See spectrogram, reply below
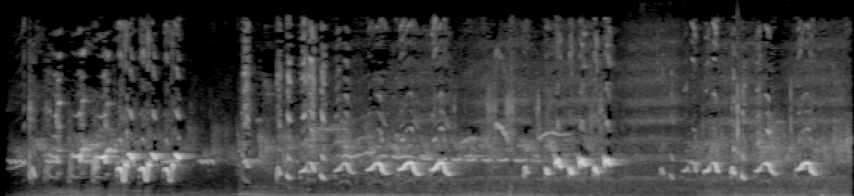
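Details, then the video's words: Sooty-headed bulbul recorded around a residence gives bright, bubbly whistled phrases, quick notes rising and falling in short bursts, with a few brief pauses. "SUARA BURUNG KUTILANG, CANGKURILEUNG | SOOTY HEADED BULBUL SOUNDS"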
